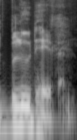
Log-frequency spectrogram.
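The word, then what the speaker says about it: Blüdhaven: run where it introduces bloodhaven or as the debate uh is bloodhaven bloodhaven um uh mr dan jurgens claims it is bluehaven uh well per the german pronunciation it should be bloodhoven so but um but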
